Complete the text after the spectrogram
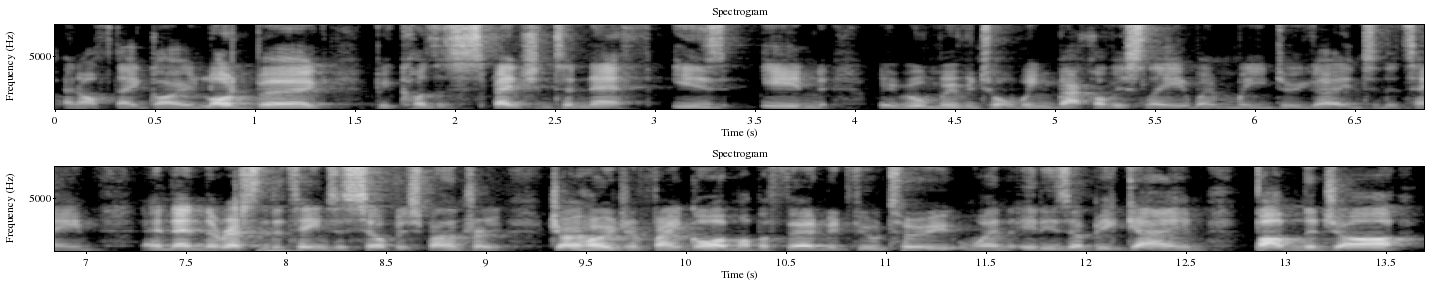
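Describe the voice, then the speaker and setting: Chatty man streaming a game. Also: medium pitch. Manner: excitable, rallying, chatty with chat. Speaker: gaming streamer. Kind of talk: live Football Manager stream commentary.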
